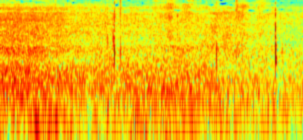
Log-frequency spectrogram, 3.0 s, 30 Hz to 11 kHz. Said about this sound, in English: But Montauk is well alive. That's the ocean, 3 feet away, crashing right in front of me. It's night, I'm going in.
